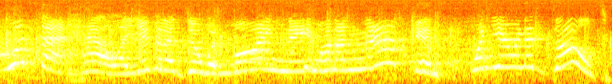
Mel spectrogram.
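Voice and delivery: high, rising mock outrage; exasperated rant. Comic berates adult autograph seekers, high exasperated rant.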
